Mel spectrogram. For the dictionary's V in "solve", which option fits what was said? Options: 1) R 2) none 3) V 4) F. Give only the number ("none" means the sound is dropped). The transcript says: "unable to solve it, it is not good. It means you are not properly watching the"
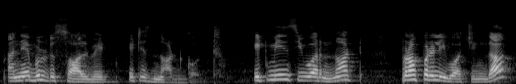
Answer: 3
